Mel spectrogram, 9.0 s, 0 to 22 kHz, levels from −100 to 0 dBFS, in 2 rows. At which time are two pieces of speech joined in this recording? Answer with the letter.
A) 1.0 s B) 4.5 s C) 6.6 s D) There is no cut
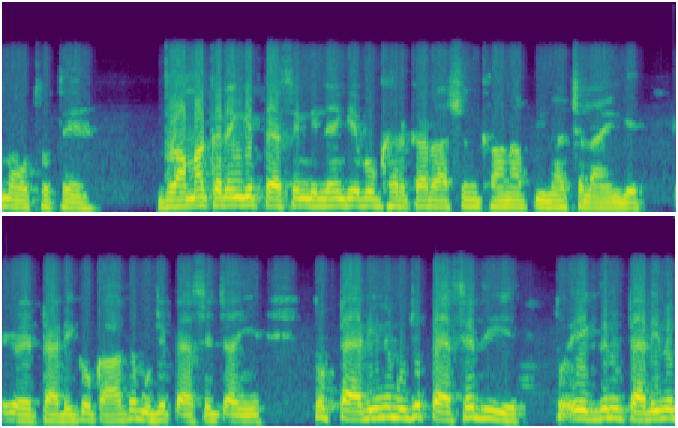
B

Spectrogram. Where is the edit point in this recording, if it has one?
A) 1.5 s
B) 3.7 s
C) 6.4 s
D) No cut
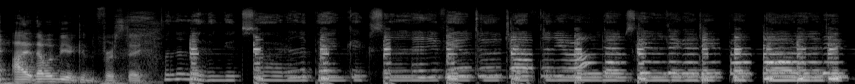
A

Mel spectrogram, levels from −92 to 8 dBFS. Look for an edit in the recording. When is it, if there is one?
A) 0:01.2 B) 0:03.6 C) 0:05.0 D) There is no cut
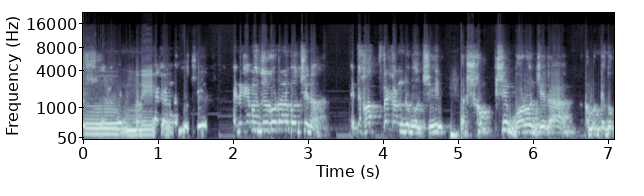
C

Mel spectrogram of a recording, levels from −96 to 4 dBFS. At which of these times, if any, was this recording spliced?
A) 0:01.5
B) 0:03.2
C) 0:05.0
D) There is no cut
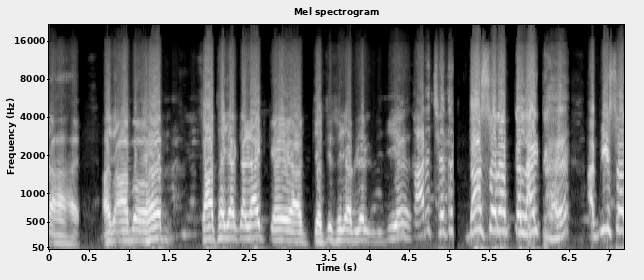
C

